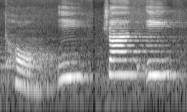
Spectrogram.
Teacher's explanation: When E is used at the end of a word or a sentence, it keeps its original tone, the first tone.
